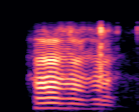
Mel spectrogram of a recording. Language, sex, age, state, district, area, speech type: Santali, male, 30-45, West Bengal, Malda, rural, conversation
